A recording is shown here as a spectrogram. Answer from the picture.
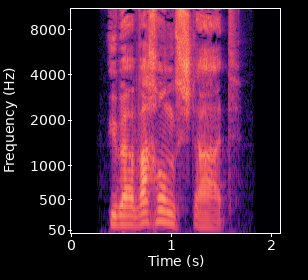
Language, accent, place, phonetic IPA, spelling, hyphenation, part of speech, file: German, Germany, Berlin, [yːbɐˈvaxʊŋsˌʃtaːt], Überwachungsstaat, Über‧wa‧chungs‧staat, noun, De-Überwachungsstaat.ogg
- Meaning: surveillance state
